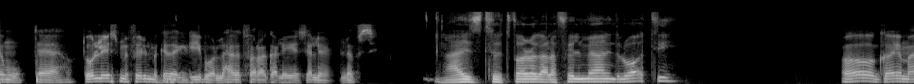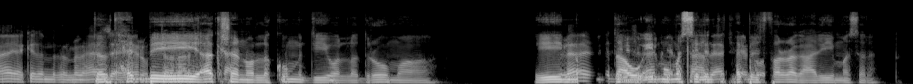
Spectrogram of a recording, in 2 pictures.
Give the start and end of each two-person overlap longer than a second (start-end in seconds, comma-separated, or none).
9.9-11.5, 14.7-16.8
